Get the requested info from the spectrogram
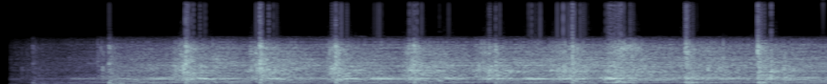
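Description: Live rock band playing loudly: electric guitars and bass holding sustained notes over drum hits that fall about three times a second.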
